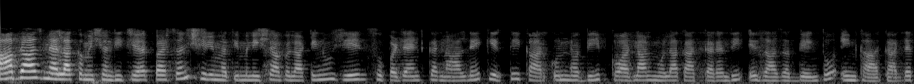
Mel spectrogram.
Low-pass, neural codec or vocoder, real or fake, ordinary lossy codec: 5.4 kHz; codec, 16 kHz in and 24 kHz out, 2.2 kbps, FireRedTTS-2 codec; fake; AAC, 24 kbps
